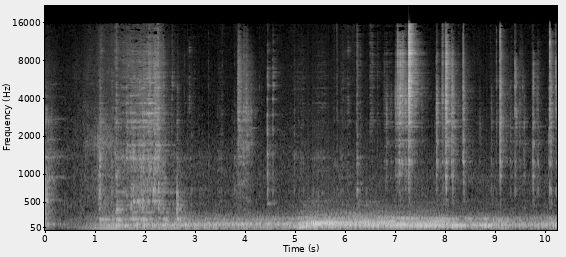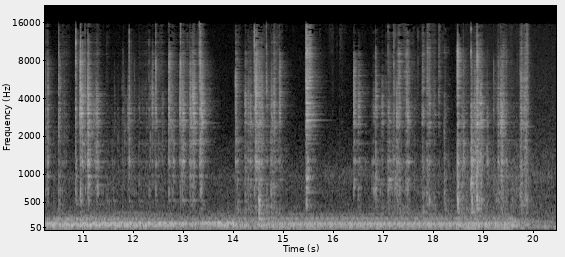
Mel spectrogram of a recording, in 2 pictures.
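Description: Hex key and bolts clinking and scraping against a sheet-steel table top as a band saw is bolted down, in irregular short clicks, over a steady low hum.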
